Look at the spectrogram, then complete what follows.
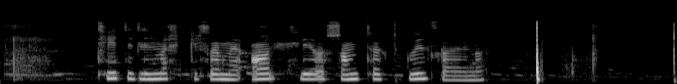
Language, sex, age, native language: Icelandic, male, 18-19, Icelandic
